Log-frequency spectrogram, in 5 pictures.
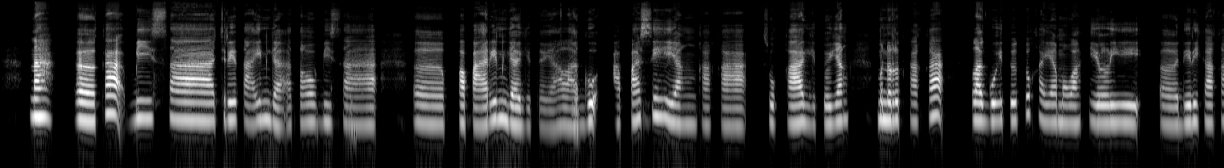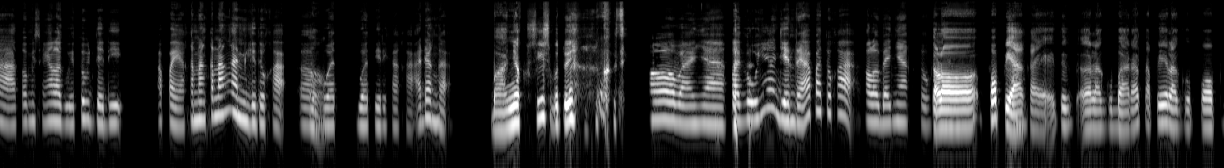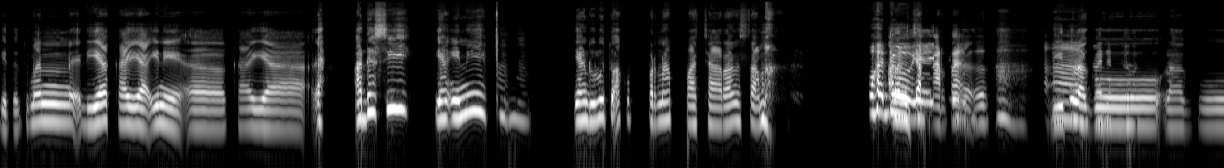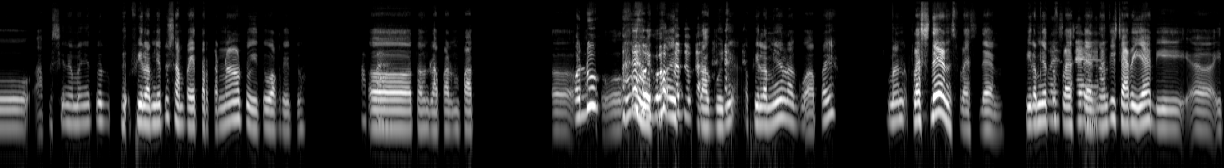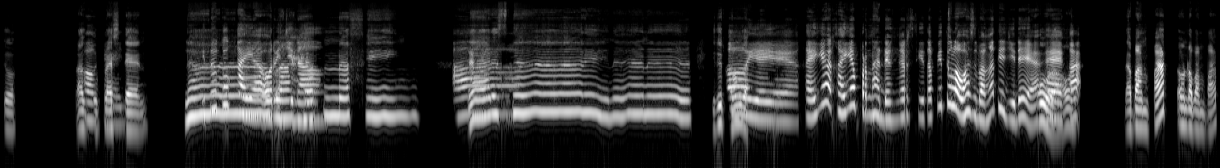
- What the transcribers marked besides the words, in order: laughing while speaking: "sebetulnya aku sih"; laugh; other background noise; tsk; laughing while speaking: "sama"; laughing while speaking: "Waduh, iya iya, betul betul"; chuckle; laughing while speaking: "lagu apa tuh Kak?"; laugh; singing: "Love, i have nothing and is not ni-na-na"
- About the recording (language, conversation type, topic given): Indonesian, podcast, Lagu apa yang paling merepresentasikan dirimu, dan kenapa?
- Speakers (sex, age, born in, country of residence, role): female, 30-34, Indonesia, Indonesia, host; female, 60-64, Indonesia, Indonesia, guest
